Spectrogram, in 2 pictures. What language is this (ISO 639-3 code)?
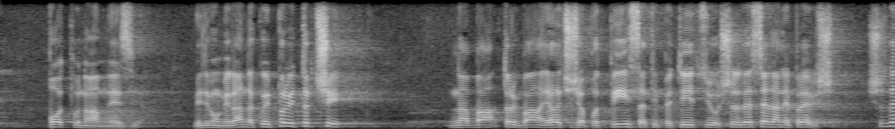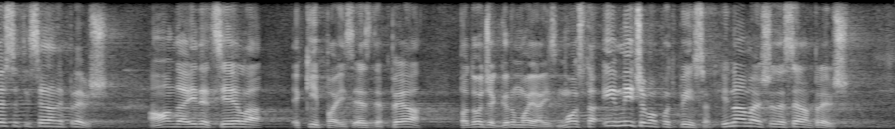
hrv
